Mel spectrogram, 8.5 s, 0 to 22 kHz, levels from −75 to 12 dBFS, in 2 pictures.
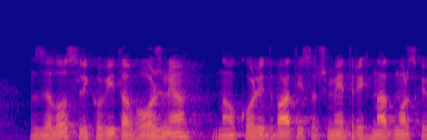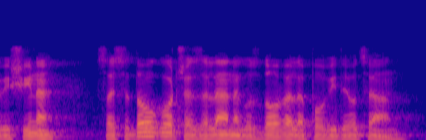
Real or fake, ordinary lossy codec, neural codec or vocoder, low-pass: real; none; none; 5.4 kHz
